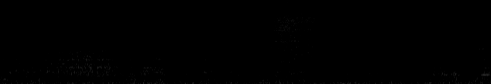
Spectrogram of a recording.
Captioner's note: pencil scratching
